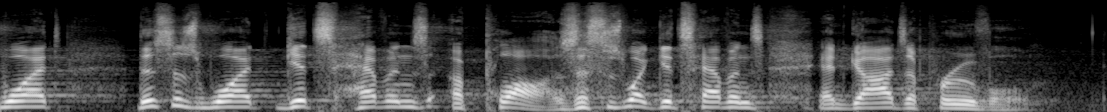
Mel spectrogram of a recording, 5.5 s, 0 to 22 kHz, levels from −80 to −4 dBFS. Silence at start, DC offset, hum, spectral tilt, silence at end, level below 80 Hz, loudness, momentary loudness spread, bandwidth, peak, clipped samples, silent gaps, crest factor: 0 s; under 0.1%; none; -3.5 dB/octave; 0.4 s; -56 dBFS; -18 LUFS; 8 LU; over 20 kHz; -2 dBFS; under 0.1%; none; 16 dB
